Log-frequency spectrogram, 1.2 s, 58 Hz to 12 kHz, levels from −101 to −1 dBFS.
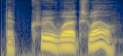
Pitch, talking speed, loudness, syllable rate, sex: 145 Hz, 195 wpm, -16 LUFS, 4.0 syllables/s, male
